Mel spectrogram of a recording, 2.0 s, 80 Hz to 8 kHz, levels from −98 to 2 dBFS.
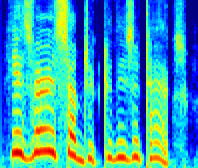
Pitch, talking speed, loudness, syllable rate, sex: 275 Hz, 210 wpm, -14 LUFS, 6.7 syllables/s, male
